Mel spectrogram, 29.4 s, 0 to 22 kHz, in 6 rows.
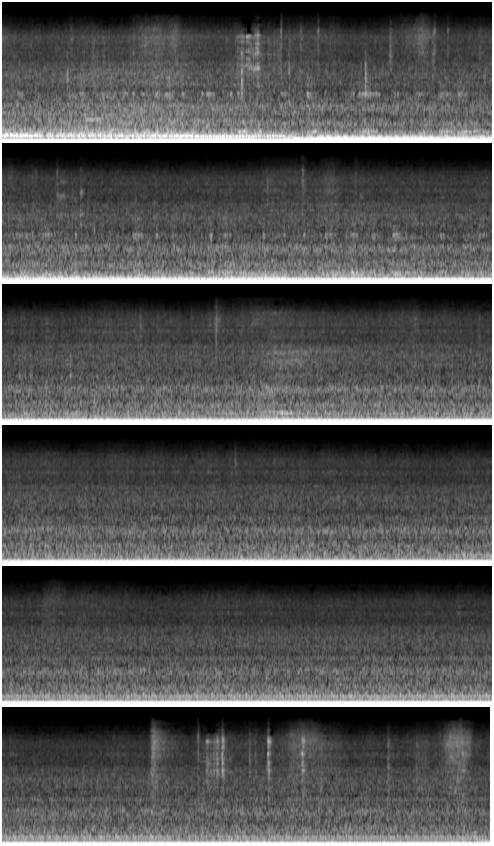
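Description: Peterbilt 389 truck's Cummins ISX15 diesel engine running with a deep, steady hum. Its pitch shifts in the first few seconds and then holds. A higher steady tone joins about two-thirds of the way through.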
